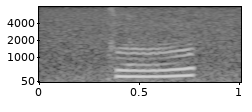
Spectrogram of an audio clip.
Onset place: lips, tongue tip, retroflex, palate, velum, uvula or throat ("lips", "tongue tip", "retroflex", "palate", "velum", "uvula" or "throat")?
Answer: velum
